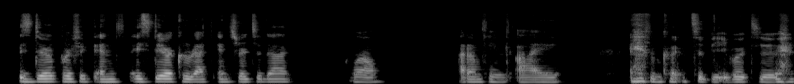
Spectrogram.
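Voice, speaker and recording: A quiet man speaks at a moderate pace and medium pitch, in monotone, flat intonation with long, frequent pauses. The sound is dry and close, with no echo. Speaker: vlogger. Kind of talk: personal vlog monologue. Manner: quiet, lowered voice; halting, many fillers.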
